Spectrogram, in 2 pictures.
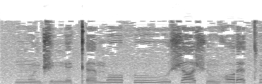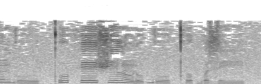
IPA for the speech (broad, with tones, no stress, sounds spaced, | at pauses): ŋ ũ˨ d͡ʒ ɪ˨ ŋ e˨ kʼ ɛ˨˦ m oː˦ h uː˦ β u˨˦ ʃ a˦˨ ʃ ũ˨ ɣ ɔ˦ ɾ ɛ˨ tʰ ũ˦ ɡ uː˨ | kʼ u˦ h eː˦ ʃ i˦ l ũ˨ ɾ u˦ ɡ uː˨ kʰ ʊ˨ ɡʷ ɪ˨ z iː˨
